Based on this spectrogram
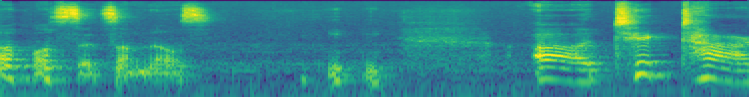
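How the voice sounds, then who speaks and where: Through noticeable background noise, a woman with a fairly high pitch and ordinary pitch variation speaks at a moderate pace. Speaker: indie author. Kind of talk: casual talk to camera. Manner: quiet.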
